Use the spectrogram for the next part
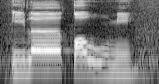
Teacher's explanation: Maka dibacanya satu alif dua harakat ya. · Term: mad tabi'i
